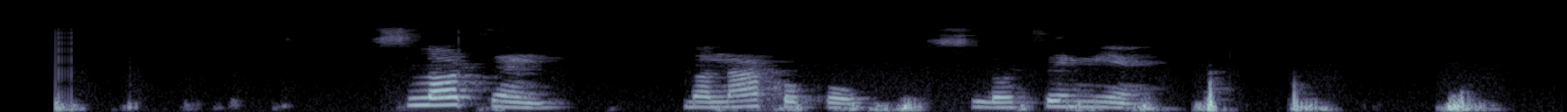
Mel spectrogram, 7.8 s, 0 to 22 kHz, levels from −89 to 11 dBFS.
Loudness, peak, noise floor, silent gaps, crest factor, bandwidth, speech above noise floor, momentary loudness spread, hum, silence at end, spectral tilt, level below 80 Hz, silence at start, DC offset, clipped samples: -27 LUFS; -2 dBFS; -71 dBFS; none; 26 dB; 7.8 kHz; 46 dB; 20 LU; none; 0.35 s; -9 dB/octave; -50 dBFS; 0.25 s; under 0.1%; under 0.1%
